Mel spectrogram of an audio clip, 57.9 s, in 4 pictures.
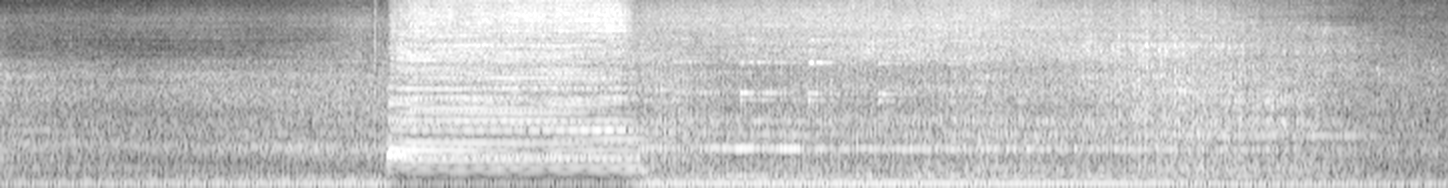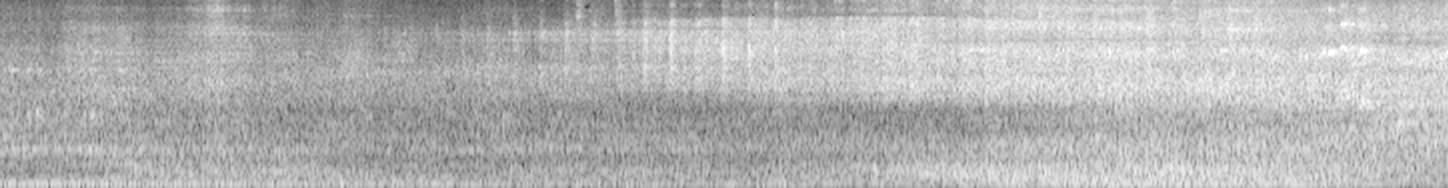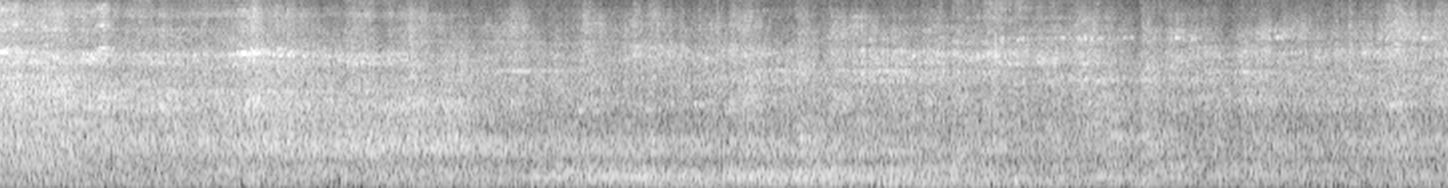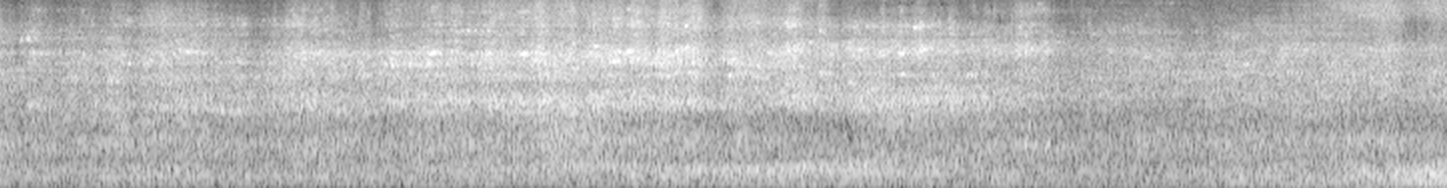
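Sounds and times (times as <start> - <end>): train wheels rumbling and rattling: 0.0 - 57.9
high wheel squeal: 25.4 - 36.6, 37.3 - 57.2.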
